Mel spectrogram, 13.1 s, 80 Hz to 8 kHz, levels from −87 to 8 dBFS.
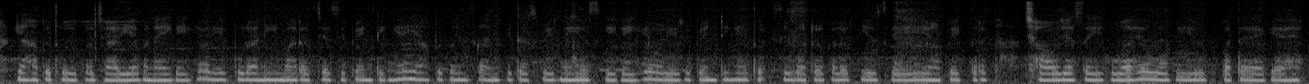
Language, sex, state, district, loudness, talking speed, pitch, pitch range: Hindi, female, Chhattisgarh, Kabirdham, -35 LUFS, 245 wpm, 225 Hz, 225-235 Hz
